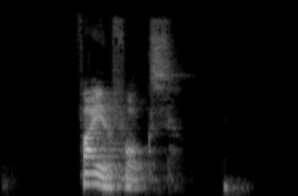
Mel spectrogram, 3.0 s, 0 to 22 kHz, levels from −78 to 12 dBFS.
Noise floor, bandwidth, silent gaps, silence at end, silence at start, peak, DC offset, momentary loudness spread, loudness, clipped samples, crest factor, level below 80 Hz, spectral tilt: -88 dBFS; 16 kHz; none; 0.7 s; 0.85 s; -6 dBFS; under 0.1%; 14 LU; -22 LUFS; under 0.1%; 22 dB; -68 dBFS; -4 dB/octave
